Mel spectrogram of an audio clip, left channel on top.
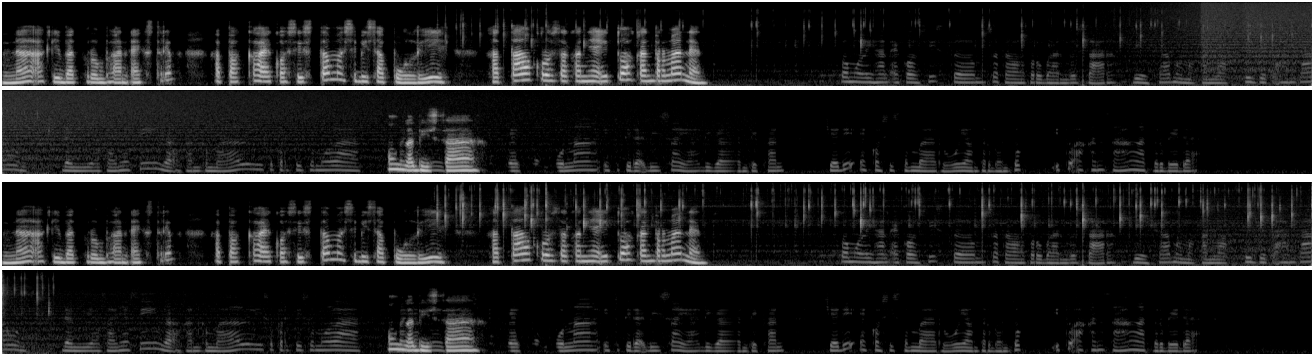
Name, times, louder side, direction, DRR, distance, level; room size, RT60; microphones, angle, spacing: voice 1, 0.0-4.5 4.9-7.1 17.0-17.9, left 4 dB, 30° left, 0.5 m, -22 dB
Sink (filling or washing), 4.3-13.6, right 12 dB, 85° right, 2.5 m, -39 dB
voice 2, 8.4-17.5 18.2-18.3 18.6-23.3 23.6-25.2, equal, 15° right, 4.3 m, -46 dB
Hiss, 10.7-20.7, left 12 dB, 85° left, 3.5 m, -47 dB
open air
head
